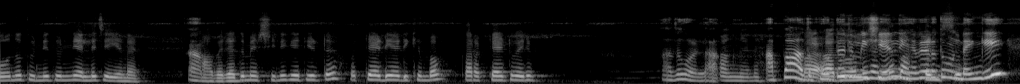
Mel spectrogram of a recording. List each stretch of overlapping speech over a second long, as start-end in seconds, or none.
8.0-9.7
